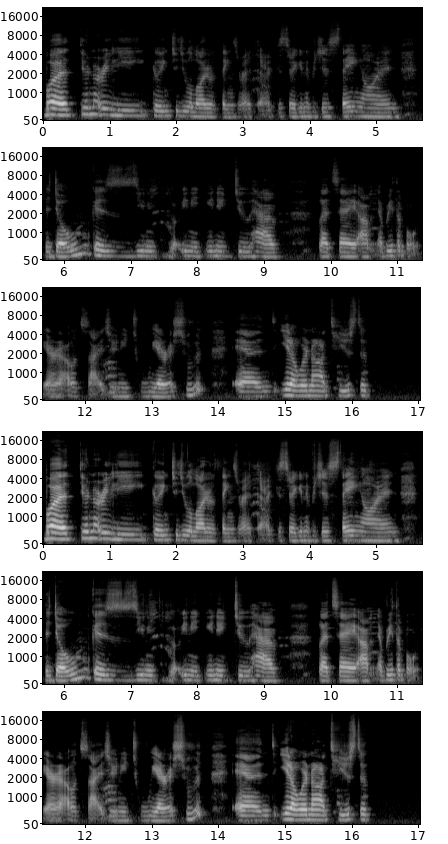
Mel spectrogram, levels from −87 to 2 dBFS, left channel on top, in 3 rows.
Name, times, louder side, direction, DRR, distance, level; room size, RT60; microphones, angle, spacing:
voice 1, 0.0-16.2, right 3 dB, 50° right, 0.5 m, -32 dB
3.6 x 3.4 x 2.6 m
head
